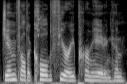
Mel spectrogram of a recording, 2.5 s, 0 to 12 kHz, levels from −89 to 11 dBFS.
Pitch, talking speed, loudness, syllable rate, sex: 165 Hz, 165 wpm, -16 LUFS, 4.1 syllables/s, female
